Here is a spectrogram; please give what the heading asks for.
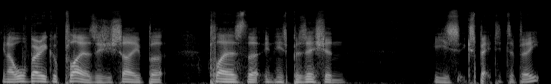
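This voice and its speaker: A man's voice: medium pitch, moderate pace, sharp tone, no echo. A man giving analytical sports commentary as a snooker commentator.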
